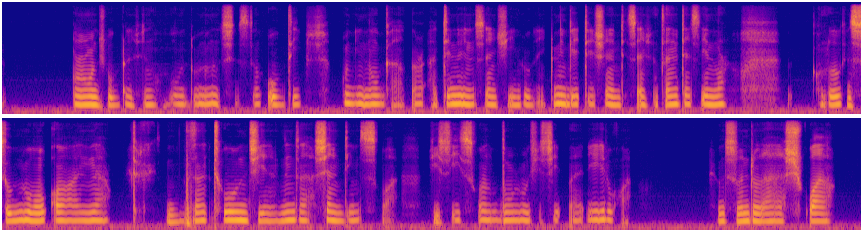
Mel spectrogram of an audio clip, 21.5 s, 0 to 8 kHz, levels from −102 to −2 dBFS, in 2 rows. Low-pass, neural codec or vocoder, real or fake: 7.2 kHz; autoencoder, 22.05 kHz, a latent of 192 numbers a frame, VITS, trained on many speakers; fake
